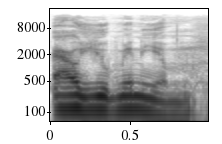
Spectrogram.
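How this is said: It is said the British way, aluminium.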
